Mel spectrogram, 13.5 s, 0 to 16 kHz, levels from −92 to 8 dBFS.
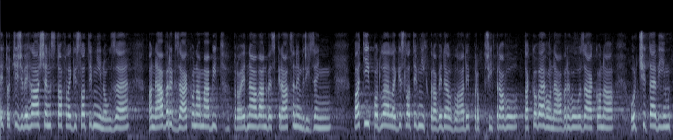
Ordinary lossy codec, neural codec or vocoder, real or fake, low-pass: MP3, 64 kbps; none; real; 7.2 kHz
